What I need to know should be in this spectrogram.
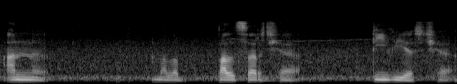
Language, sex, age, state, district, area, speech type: Kashmiri, male, 18-30, Jammu and Kashmir, Srinagar, urban, spontaneous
